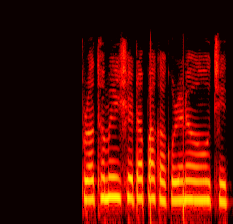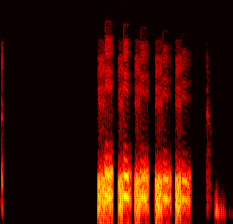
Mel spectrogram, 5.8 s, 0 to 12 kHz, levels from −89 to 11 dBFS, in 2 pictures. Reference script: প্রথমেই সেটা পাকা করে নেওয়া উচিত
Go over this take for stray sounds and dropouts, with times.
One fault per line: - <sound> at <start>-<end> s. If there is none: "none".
- laugh at 4.1-5.3 s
